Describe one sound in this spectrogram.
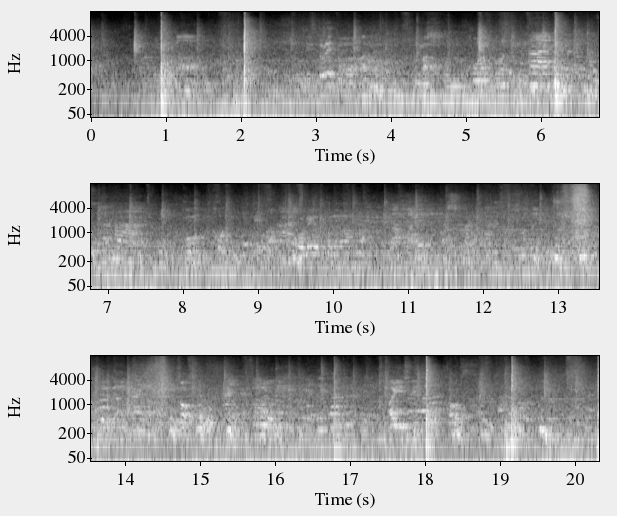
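A man calls out instructions.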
